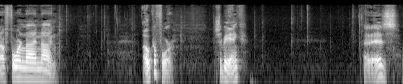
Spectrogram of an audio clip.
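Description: Trading cards slide and rustle softly between fingers.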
